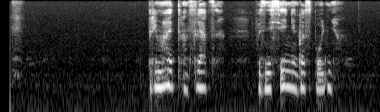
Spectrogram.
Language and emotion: Russian, sad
